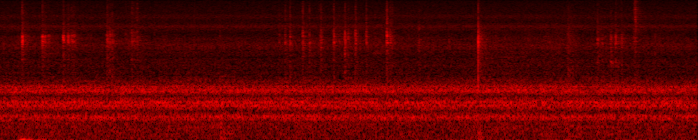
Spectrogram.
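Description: Faint, irregular small clicks and scrapes of a kitchen knife peeling a potato, the strongest a little before the five-second mark, over a steady hum.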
